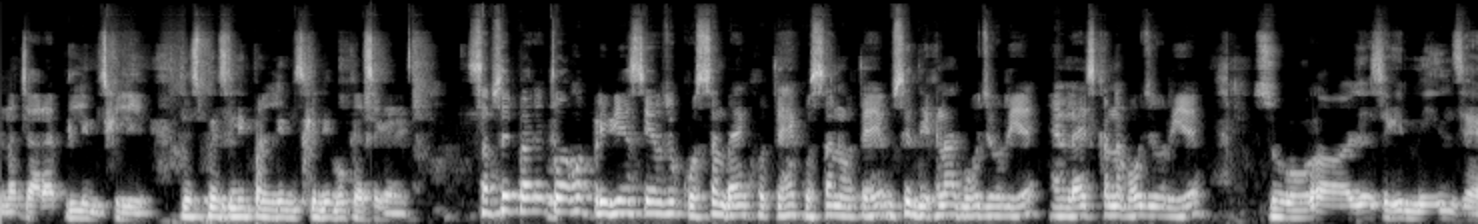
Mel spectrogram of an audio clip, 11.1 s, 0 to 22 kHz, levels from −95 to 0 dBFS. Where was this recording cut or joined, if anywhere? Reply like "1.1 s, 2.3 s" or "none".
9.2 s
